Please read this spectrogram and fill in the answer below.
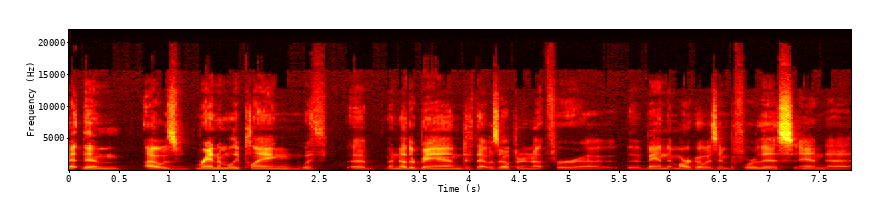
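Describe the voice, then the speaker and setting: A man speaks with a West Texas accent at a moderate pace. His fairly low voice is monotone and flat. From West Texas (Amarillo). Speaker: Americana musician. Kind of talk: interview. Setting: theatre.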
